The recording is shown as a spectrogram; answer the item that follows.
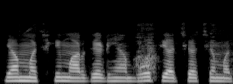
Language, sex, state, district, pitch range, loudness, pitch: Hindi, male, Jharkhand, Jamtara, 155-170 Hz, -22 LUFS, 160 Hz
